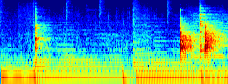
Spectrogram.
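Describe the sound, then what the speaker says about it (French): A metal saucepan clanks and scrapes in a kitchen while fat is added for a US Army chili recipe, with a few sharp knocks and a ringing resonance between quieter moments. "vous prenez une casserole, vous mettez dedans le gras"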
